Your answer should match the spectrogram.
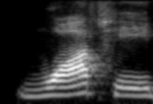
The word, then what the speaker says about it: Wuoti: out to her on LinkedIn and it's Watty but it's spelled w you oti but pronounced w-a-t-i-wati so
